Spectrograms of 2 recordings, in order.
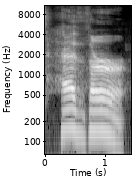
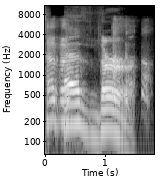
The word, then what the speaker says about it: Heather: if you're watching it's Heather not either our here it's Heather rhymes with leather just for you guys yeah you have a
